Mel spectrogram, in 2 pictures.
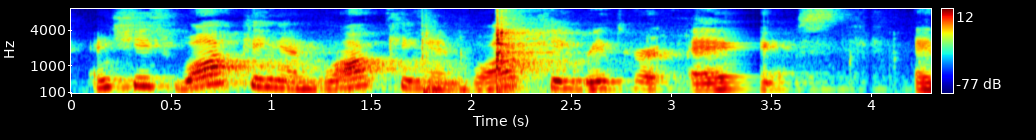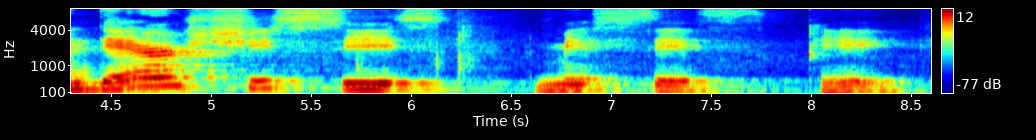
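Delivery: lilting, repetitive walking rhythm, slowing at the end; children's story narration. Shown as a demonstration. Teacher narrates hen's search, lilting then slow. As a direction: draw out the arrival of a character.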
